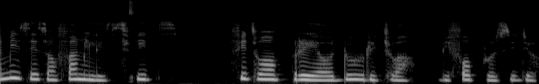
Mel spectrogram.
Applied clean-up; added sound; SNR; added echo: neural mask model Resemble Enhance denoiser.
